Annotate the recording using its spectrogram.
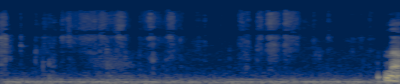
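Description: Faint rustling and light scraping of paper as a small kraft-paper envelope is handled and slid into a paper pocket of a handmade journal, over a low steady hum.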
